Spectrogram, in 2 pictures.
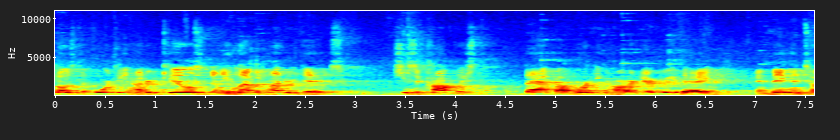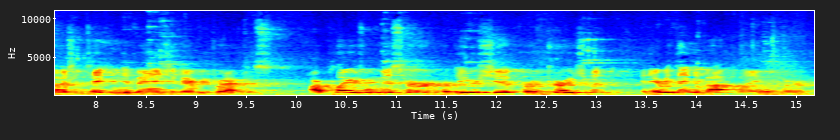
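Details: Adult speaker in a large hall; normal voice.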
